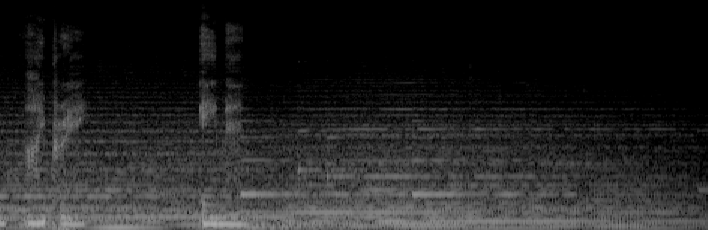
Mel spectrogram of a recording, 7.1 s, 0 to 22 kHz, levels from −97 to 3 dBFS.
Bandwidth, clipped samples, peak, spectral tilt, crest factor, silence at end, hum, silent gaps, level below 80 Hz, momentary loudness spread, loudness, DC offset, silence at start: 14 kHz; under 0.1%; -24 dBFS; -7.5 dB/octave; 18 dB; 0 s; none; none; -52 dBFS; 16 LU; -43 LUFS; under 0.1%; 0 s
